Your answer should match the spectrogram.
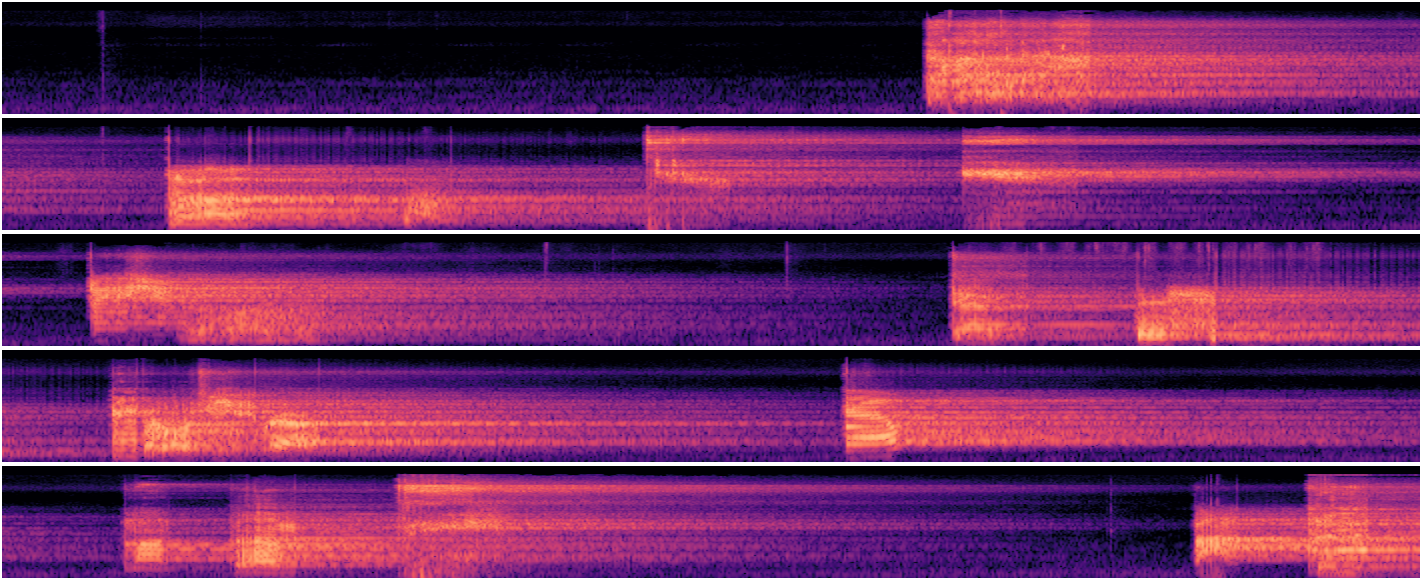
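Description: Necrophonic spirit-box app playing short snippets from its sound bank through heavy echo and reverb. After about three and a half seconds of silence come about eleven sudden voice-like fragments, each ringing out in a long, decaying echo tail.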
